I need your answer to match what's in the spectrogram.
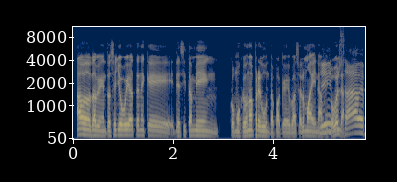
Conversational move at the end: taking over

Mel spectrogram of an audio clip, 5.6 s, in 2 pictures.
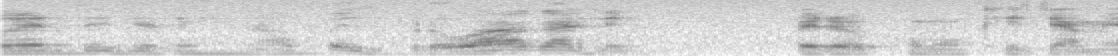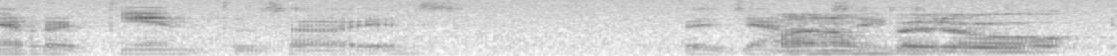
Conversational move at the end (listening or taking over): taking over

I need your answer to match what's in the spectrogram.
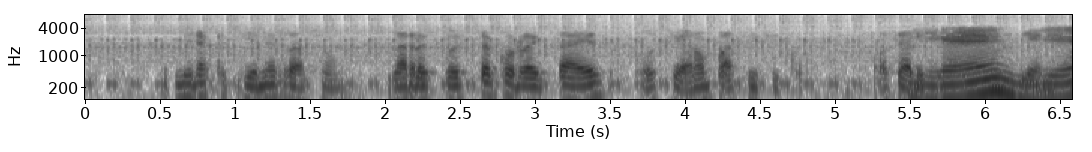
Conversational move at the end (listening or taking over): taking over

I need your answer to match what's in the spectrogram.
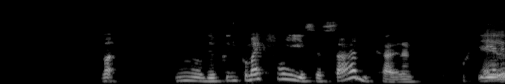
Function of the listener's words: listening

